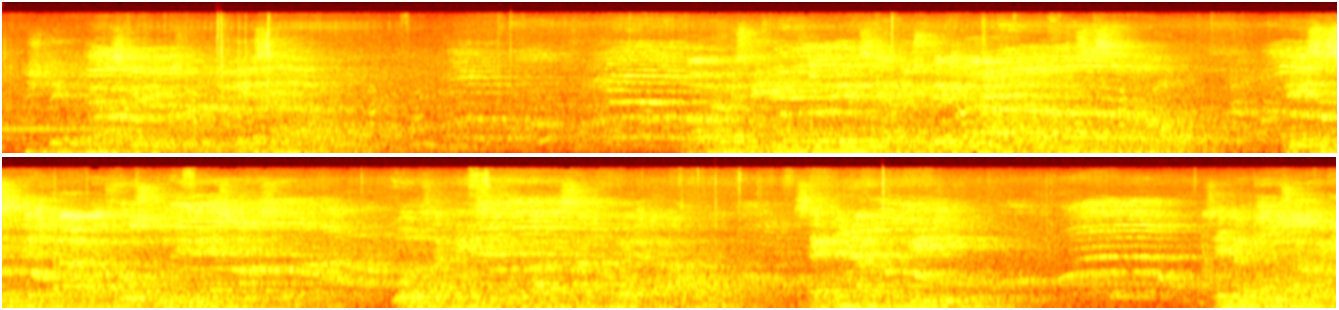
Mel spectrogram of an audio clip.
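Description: A woman sings through a loudspeaker in a large echoing hall.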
